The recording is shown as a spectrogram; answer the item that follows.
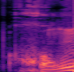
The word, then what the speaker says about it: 红: 为仄声；下联雨润桃花万点红，红呢为平声。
